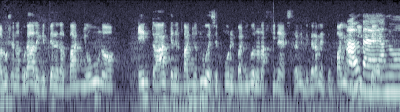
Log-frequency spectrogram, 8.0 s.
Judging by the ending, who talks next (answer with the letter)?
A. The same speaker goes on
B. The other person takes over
B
